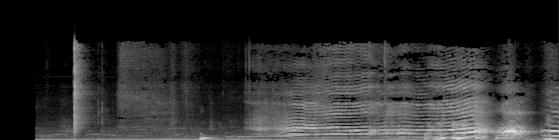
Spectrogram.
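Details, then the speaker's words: Baby's pain cry during ear piercing: after a sharp snap, a rising, sustained wail with gasping breaks, with music in the background; she cried about five minutes, then settled. "அப்ப பேக்ல சொன்னா expect பண்ணதை விட பாப்பா வந்து கம்மியாதான் அழுதா first குத்தி ஒரு பைவ் மினிட்ஸ் அழுதிருப்பா அப்புறம் கொஞ்சம் செட்டில் ஆயிடும்"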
